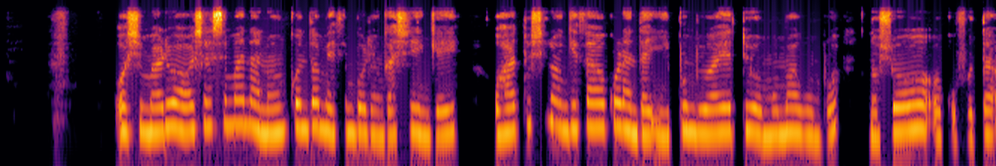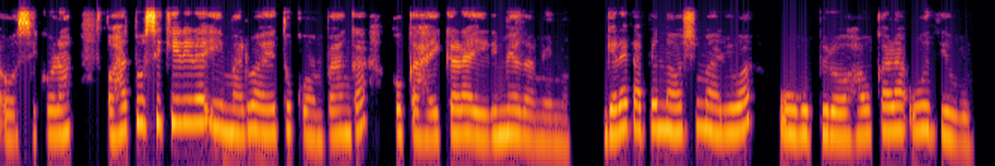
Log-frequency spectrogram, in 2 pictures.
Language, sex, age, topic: Oshiwambo, female, 18-24, finance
